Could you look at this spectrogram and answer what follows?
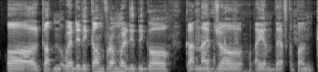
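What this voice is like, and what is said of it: Poorly done put-on French accent. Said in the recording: “French Fortnite... I don't know how to do the accent very well.”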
